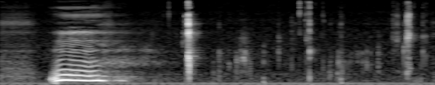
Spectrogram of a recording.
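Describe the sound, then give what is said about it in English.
Chewing at a meal: after a brief voiced sound, a single crisp bite stands out, followed by a few faint, scattered mouth clicks and chews. “I'll start eating now. Thank you so much for this meal.”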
